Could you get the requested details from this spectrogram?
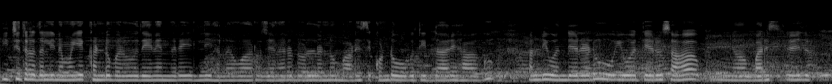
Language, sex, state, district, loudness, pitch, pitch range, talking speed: Kannada, female, Karnataka, Bijapur, -29 LUFS, 205 Hz, 195-215 Hz, 135 wpm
